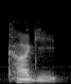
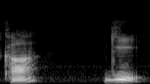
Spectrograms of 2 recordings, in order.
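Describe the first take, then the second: First: Said in the usual way. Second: Ka and gi said apart, with a pause; clear, emphatic dictation in separate syllables. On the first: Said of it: "and is pronounced". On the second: Shown as a demonstration. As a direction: dictate ka, then gi, each on its own. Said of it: "The word is two syllables".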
